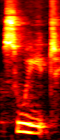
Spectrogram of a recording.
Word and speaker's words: sweet: So associating that with more of a word like red versus for sweet, you can think of green sweet or clean sweet. That should help you pronounce those correctly.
